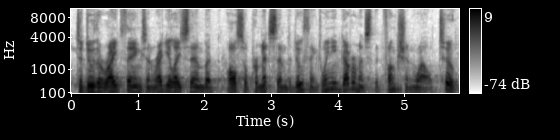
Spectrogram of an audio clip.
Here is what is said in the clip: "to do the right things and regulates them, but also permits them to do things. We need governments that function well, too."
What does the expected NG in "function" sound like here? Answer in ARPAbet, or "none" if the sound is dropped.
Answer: NG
